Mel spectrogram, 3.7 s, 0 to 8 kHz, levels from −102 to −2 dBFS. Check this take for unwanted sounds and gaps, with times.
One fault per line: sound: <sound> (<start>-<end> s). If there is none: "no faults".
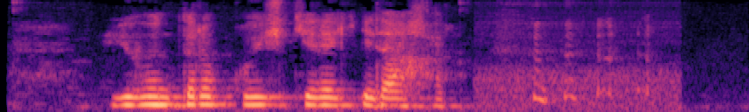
sound: laugh (2.4-3.3 s)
